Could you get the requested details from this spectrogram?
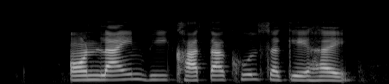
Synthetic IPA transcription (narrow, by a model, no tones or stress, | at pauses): ɔnlaɪnbʱikʰat̪akʰuːlsəkeɦəɪ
